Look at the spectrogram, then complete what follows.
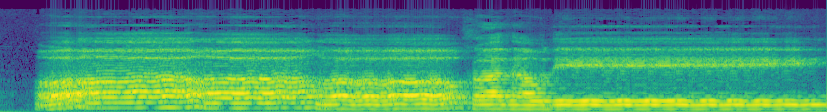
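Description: A Syriac Orthodox priest chanting the words of institution over the Eucharistic bread, solo male voice in long held notes. There is a short break about three and a half seconds in, and then a final sustained note that stops abruptly.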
